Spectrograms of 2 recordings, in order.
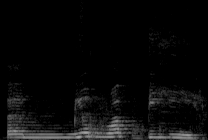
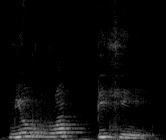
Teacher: dimana huruf ro ini dibaca tasjid atau memasukkan huruf sebelumnya pada huruf bawahnya namun tidak berdengung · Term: idgham bilagunnah, idgham bila gunnah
